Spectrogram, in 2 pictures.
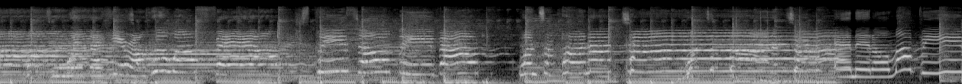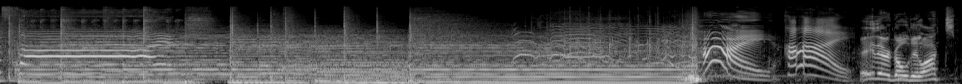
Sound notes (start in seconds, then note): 14.7 cheering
